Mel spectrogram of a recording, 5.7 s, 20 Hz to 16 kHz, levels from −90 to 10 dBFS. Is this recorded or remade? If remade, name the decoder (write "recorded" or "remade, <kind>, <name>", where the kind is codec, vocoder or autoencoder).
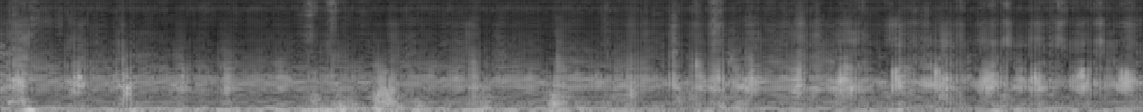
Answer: remade, vocoder, BigVGAN v2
